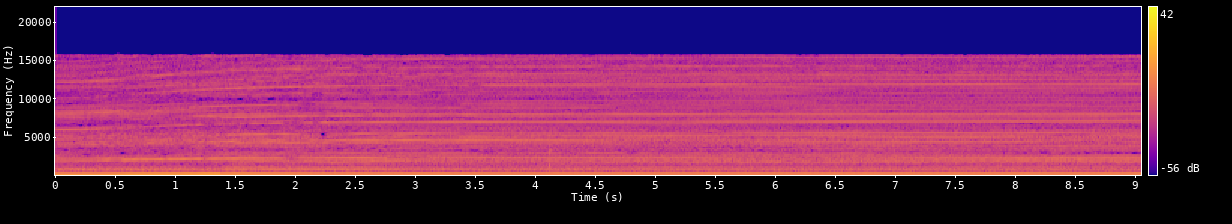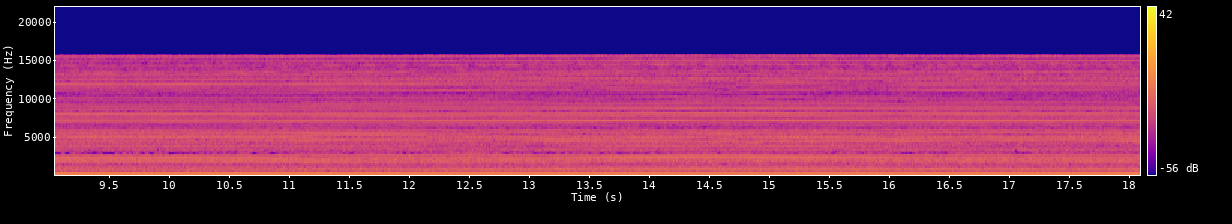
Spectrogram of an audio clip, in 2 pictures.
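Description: Electric rotary tool with a grinding stone running at about 18,000 rpm: a steady high hum that rises in pitch over the first second or so as it is switched up from about 15,000 rpm, then holds. The speed step is meant to give 20,000 rpm, but the tool is only reaching about 18,000.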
